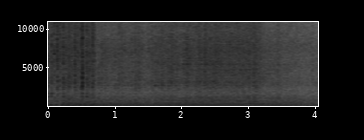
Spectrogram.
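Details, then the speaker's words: Salvage-yard square body C-10 truck with a loud, ragged note that stumbles and won't rev, then dies out; misfiring cylinder sounds near the exhaust leak, owner suspects fuel starvation and plans new spark plugs. "It doesn't want to rev. And she's dying out. And I think she's starving for fuel, too."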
